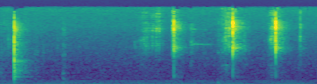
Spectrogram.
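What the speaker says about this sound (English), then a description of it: "you're going to want to use the clippers to just finely chop this" Scissors or clippers chop loose hair in a bowl to make fake stubble, giving four sharp, crisp snips spread over about three seconds, close and fairly quiet with no speech.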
